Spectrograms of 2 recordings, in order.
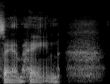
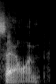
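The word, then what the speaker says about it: Samhain: Um it's s a m h a i n um which you would think is pronounced sam hayne. Uh which some people do pronounce that way, but that's incorrect. It's sin.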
